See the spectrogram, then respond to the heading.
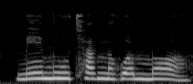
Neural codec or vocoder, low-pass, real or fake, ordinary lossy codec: vocoder, 44.1 kHz, 128 mel bands, Pupu-Vocoder; 14.4 kHz; fake; MP3, 48 kbps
